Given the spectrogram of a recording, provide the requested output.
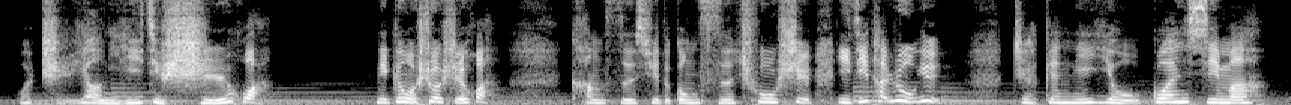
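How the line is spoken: Muffled through gritted teeth. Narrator (Chinese): 秦慕年咬了咬牙，闷声闷气的说

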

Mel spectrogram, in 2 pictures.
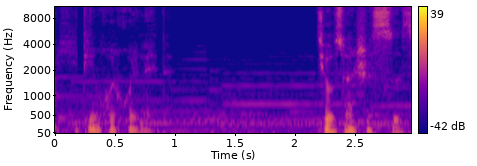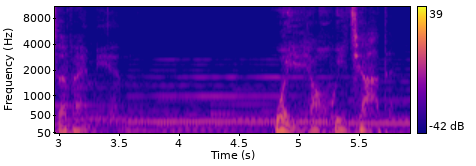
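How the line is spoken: Confused hushed voice. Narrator (Chinese): 小芝的眼神似乎很混乱，她压低了声音说

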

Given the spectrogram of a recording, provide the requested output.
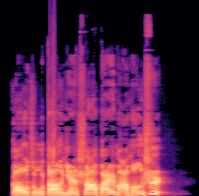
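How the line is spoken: Loud, displeased. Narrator (Chinese): 周亚夫直接就皱了眉，大声说

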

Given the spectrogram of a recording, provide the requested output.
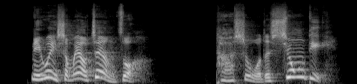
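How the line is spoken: Angry. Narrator (Chinese): 赵宝业眼神愤怒

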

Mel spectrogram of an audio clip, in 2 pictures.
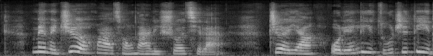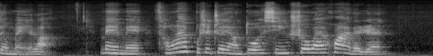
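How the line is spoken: Hurried laughing. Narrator (Chinese): 薛蟠听说，连忙笑道

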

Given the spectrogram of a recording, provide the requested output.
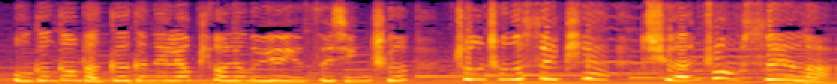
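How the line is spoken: Crying. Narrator (Chinese): 小熊妹妹哭着说

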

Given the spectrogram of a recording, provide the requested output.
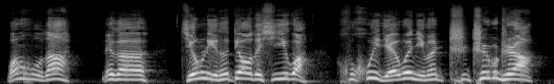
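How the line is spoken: Shout from the gate. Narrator (Chinese): 就听牧场大门口有人喊了

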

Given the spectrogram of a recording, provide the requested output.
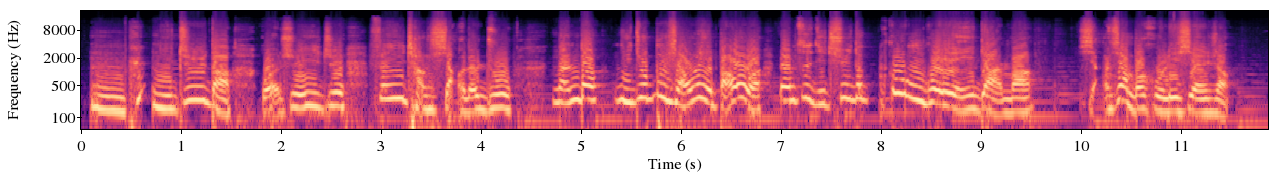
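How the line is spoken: Fox roaring. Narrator (Chinese): 狐狸吼道

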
